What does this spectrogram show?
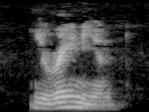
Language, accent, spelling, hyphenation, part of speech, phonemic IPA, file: English, Received Pronunciation, Uranian, Ura‧ni‧an, adjective / noun, /jʊˈɹeɪnɪən/, En-uk-Uranian.oga
- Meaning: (adjective) 1. Celestial, heavenly; uranic 2. Homosexual; also, pederastic; relating to a man's erotic love for adolescent boys; (specifically) of poetry: conveying appreciation for young men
